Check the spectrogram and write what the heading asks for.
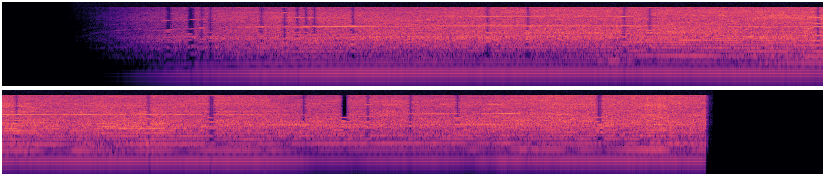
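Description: Corded random orbital sander spinning up about half a second in, its pitch rising, then running steadily with a hum and a hiss of the sanding pad on the board. The sound cuts off suddenly near the end.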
